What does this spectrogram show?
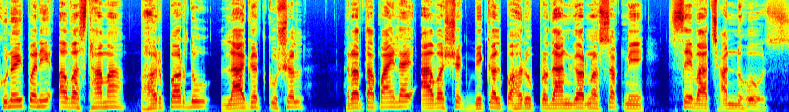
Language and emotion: Nepali, neutral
